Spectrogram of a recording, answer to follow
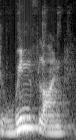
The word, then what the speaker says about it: Wynflon: But so down here in South Africa, we actually we found out of a brand named Winflon. It's spelled WYNFLON. So it's Winflon.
